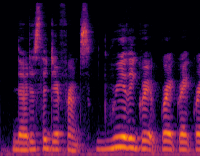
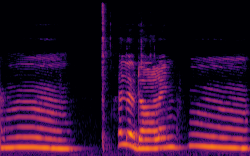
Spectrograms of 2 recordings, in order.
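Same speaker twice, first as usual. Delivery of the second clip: flirty self-admiration; 3 semitones higher, much slower than usual. Acted. Admiring her cheekbone in the mirror.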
